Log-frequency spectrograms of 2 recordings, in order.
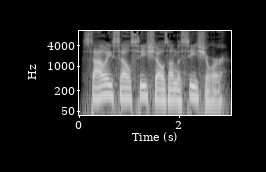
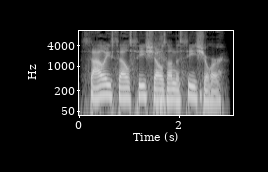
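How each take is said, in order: First: The S sounds are slightly toned down. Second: The S sounds are cut so much they lisp. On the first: "let's switch to a de-est version" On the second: "let's hear this like extreme version"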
